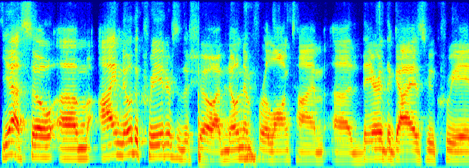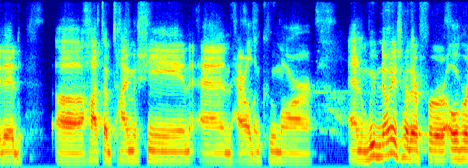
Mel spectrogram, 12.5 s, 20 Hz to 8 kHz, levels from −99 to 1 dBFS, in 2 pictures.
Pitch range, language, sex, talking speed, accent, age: 110-135 Hz, English, male, 185 wpm, American, 20-39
